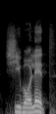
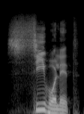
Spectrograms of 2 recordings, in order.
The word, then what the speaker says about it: shibolet: Ellos le pedían que pronunciara la palabra shibolet. Si era de Efraín, diría síbolet, porque a la gente de Efraín le cuesta pronunciar bien esa palabra.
